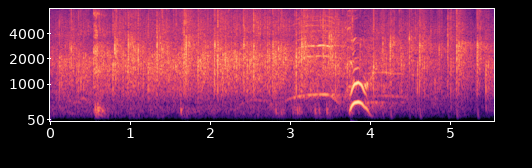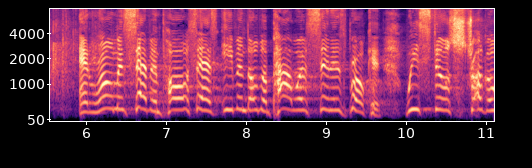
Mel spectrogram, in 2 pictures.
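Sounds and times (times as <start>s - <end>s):
audience clapping hands: 0.0s - 7.1s
speech: 6.0s - 11.0s.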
